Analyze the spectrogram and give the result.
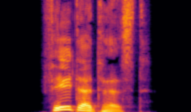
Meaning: inflection of filtern: 1. second-person singular preterite 2. second-person singular subjunctive II
- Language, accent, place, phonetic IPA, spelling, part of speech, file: German, Germany, Berlin, [ˈfɪltɐtəst], filtertest, verb, De-filtertest.ogg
